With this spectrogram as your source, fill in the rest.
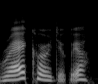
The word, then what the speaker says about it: record: 녹화하다가 되죠 발음도 바뀌죠 엑센트 있을 때는 record고요 Record 이제 리의 엑센트가 없을 때에는 이렇게 되는 거죠 Record 명사일 때는 녹음하다 이렇게 되죠 캐논 할 수 있다는 약화돼요 강조 안 해요 they can Record 아니고 이렇게 되겠죠네 그래서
